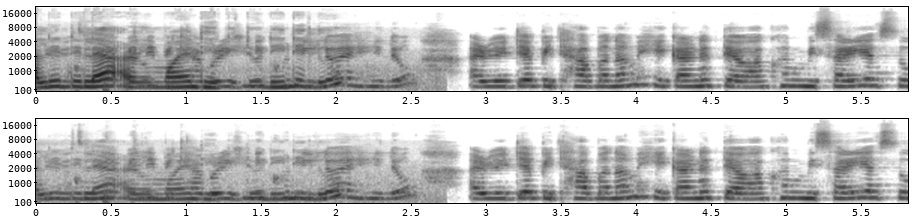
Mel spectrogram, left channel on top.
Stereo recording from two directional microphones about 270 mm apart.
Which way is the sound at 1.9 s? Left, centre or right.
Centre.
